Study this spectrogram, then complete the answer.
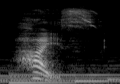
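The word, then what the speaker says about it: heiß: When you see the letter A and E together, for example, in the last word heist, the sound they make together is I. Heist.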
